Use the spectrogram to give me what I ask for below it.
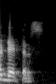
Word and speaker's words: debtors: इसमें पता नहीं क्या साइलेंट होता है, क्या साइलेंट होता है, बी साइलेंट होता है, डेटर्स बोलते हैं हम इसको, तो डेटर्स है।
